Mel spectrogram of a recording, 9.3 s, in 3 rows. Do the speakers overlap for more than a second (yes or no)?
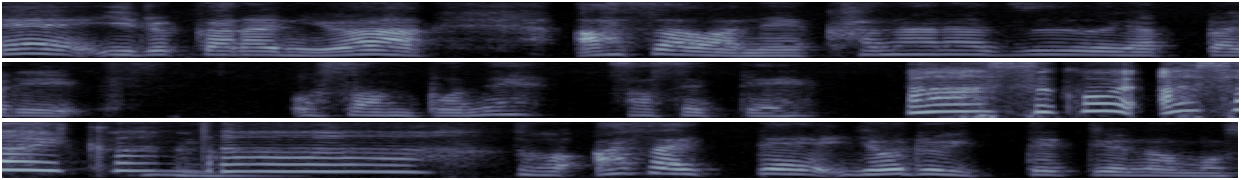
no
